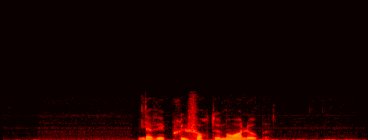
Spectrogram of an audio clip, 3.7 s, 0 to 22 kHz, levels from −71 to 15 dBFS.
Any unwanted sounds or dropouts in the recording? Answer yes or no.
no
